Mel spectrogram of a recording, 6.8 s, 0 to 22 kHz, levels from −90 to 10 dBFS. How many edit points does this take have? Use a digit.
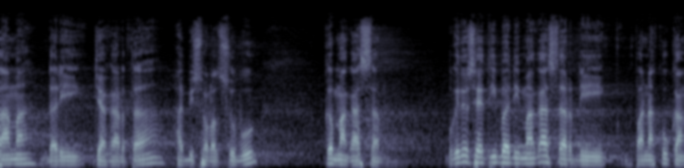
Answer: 0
